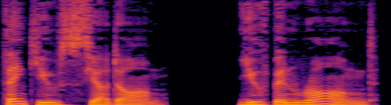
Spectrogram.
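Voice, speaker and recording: A man voicing an elderly grandmother who speaks softly and sorrowfully through tears. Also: medium pitch, sing-song, slow pace, dry recording, clean studio sound. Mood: tearful. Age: older. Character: elderly grandmother, tearful and resigned.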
